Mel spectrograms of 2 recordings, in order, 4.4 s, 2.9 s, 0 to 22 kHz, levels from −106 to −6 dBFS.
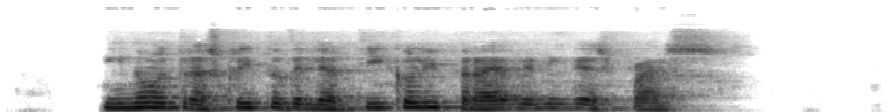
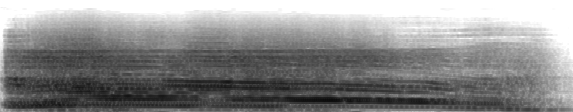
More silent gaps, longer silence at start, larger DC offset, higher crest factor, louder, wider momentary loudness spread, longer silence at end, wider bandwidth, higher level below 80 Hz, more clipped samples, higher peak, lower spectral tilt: neither; first, 0.5 s vs 0 s; neither; about the same, 16 dB vs 12 dB; second, -20 LUFS vs -17 LUFS; second, 9 LU vs 13 LU; first, 0.9 s vs 0.15 s; second, 5.8 kHz vs 8.4 kHz; about the same, -58 dBFS vs -58 dBFS; neither; about the same, -4 dBFS vs -6 dBFS; first, -10 dB/octave vs -5.5 dB/octave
